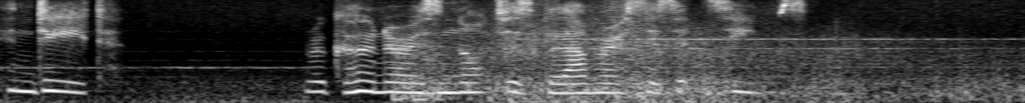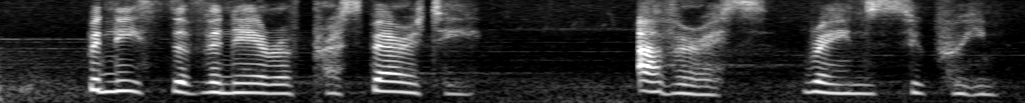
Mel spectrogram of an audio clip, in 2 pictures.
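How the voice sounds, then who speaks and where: A woman playing a poised, enigmatic scholar in a video game, speaking in a measured, eloquent, theatrical way. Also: fairly high pitch, steady tone, warm tone, soft background music, natural voice. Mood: reflective, grave. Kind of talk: scripted video game dialogue.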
